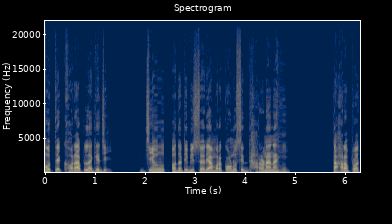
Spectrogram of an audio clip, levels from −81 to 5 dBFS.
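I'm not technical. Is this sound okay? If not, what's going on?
No. From 2.10 to 2.59 s and 4.70 to 5.03 s the speech becomes a metallic 100 Hz buzz: robotic sound from repeated short buffers, likely looping about 10 ms of audio.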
